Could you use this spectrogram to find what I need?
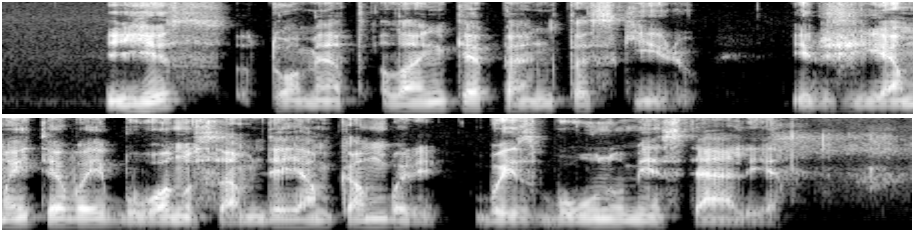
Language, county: Lithuanian, Vilnius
